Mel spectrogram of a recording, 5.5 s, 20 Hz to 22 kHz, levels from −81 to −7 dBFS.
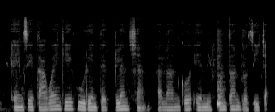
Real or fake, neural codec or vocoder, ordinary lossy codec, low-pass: real; none; none; none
